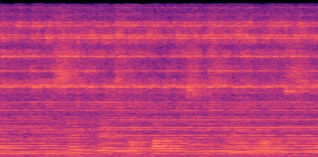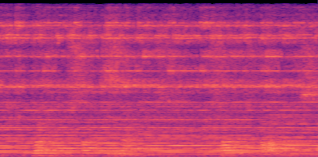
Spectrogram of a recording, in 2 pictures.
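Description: Small altar bells ringing continuously in a jangling peal, over music with sustained chords that shift every second or so.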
